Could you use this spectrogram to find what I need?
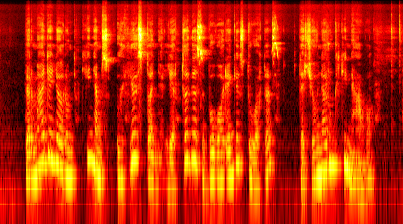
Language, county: Lithuanian, Šiauliai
